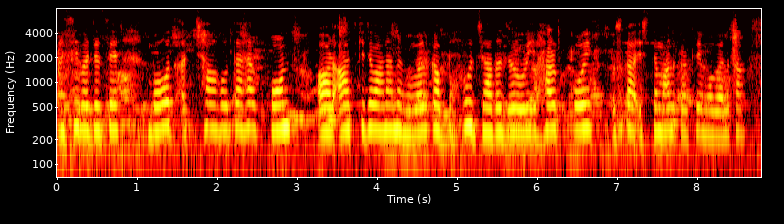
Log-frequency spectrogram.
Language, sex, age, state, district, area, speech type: Urdu, female, 18-30, Bihar, Supaul, rural, spontaneous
